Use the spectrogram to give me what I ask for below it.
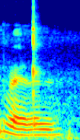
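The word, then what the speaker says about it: Redl: Pues si ustedes lo quieren pronunciar bien, le agregan la E al pronunciarlo, no al escribirlo, ¿no? El coronel Redel.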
